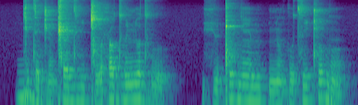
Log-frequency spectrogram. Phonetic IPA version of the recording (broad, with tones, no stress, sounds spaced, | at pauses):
ɟ i˦ d e˨ d͡ʒ ɐ̃˨ ǁ ɵ˦ dʱ i˦˨ ǀ u˨˦ ħ o˦ dʱ ɵ˦ ɲ o˦ dʱ u˨ | ç ʉ˨ ǃ u˦ ɡ ẽ˦ m | ɲ õ˨ k u˨ t͡s i˦ cʰ u˦ ɡ ũ˨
